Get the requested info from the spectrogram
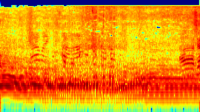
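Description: A motor vehicle's engine running close by, its pitch dropping at the start, holding low, then rising again near the end.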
